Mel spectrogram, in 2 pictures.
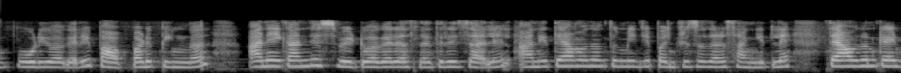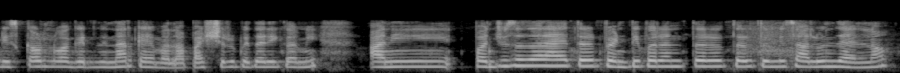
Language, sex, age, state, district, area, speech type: Marathi, female, 18-30, Maharashtra, Wardha, rural, spontaneous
